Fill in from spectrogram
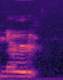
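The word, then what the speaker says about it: N.E.R.D: Nerd. – Yeah. We had Nerd. It's NERD, right? You got to say it like that. So. – No, you don't. You just say Nerd.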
